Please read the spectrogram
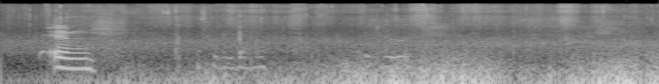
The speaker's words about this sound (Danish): Og jeg bare lige stikker den sådan helt op i hovedet for dig, for jeg har lige prøvet at skrue ned for selve mikrofonen, for at undgå, at der går så meget vind i. Man kan sige, nu oplever du også vinden.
